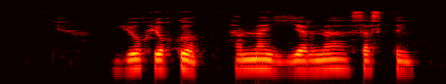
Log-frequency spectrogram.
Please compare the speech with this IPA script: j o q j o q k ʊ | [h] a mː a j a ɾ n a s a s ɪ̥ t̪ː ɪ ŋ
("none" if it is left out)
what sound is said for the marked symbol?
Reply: h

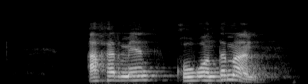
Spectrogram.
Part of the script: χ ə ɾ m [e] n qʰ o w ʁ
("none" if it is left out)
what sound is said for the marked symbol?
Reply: e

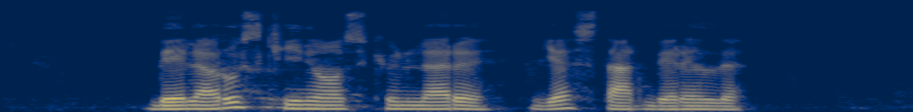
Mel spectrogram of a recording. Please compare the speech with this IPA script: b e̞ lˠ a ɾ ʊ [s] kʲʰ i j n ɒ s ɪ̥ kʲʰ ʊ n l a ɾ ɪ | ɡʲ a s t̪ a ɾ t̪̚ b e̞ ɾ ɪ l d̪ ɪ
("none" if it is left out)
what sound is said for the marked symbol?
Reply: s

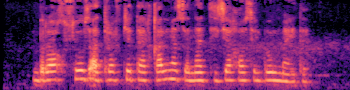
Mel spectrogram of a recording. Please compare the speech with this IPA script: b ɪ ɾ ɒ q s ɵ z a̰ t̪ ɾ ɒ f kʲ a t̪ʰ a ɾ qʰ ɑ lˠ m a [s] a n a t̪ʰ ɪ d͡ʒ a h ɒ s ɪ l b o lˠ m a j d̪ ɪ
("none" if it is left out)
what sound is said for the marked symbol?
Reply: s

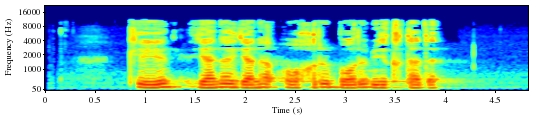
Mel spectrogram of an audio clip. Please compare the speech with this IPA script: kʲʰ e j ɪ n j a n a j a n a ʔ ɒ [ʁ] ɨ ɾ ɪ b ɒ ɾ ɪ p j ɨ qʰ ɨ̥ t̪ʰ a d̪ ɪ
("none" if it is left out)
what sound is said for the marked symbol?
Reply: χ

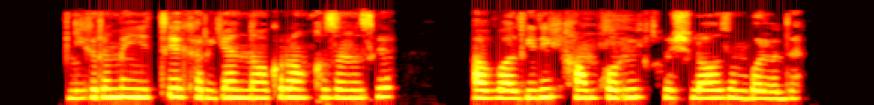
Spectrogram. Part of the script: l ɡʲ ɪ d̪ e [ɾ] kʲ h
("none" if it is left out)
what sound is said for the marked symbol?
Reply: none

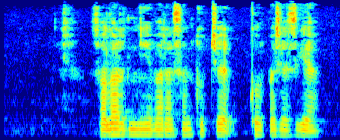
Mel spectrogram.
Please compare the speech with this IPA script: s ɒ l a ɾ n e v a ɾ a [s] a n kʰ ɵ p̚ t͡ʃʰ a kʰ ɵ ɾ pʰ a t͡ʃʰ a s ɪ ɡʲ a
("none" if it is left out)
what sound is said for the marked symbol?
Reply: s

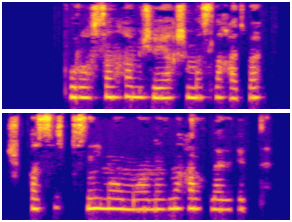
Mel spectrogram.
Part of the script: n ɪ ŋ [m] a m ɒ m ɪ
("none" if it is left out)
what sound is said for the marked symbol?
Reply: m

